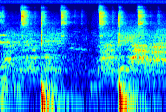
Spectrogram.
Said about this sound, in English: Let's just hear you guys sing it. Come on, so I know the truth.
